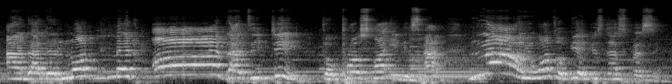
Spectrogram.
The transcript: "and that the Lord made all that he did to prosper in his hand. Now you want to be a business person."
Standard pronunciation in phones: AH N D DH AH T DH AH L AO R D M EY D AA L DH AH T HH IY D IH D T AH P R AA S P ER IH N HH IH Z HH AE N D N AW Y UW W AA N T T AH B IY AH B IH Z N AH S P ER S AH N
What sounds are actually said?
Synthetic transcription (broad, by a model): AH N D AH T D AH N AO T M EY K AA L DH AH T HH IY D IH D T AH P R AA S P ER IH N HH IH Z HH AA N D N AW Y UW W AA N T T AH B IY AH B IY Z N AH S P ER S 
